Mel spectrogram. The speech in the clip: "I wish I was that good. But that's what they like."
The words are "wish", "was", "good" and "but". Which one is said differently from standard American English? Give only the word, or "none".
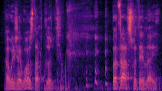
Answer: none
